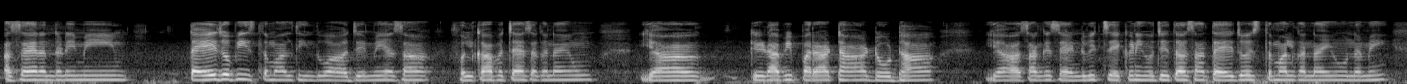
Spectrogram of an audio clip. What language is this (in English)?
Sindhi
